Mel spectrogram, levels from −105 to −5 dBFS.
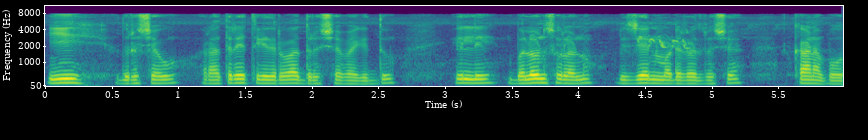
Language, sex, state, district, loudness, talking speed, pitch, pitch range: Kannada, male, Karnataka, Koppal, -18 LUFS, 120 wpm, 145 Hz, 140-155 Hz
